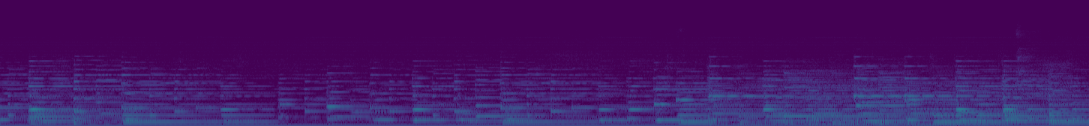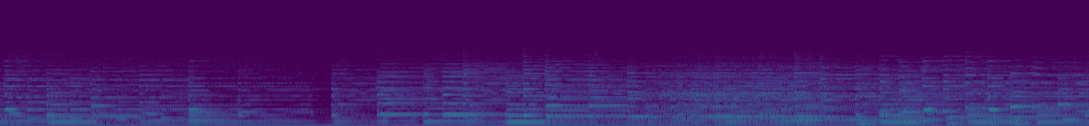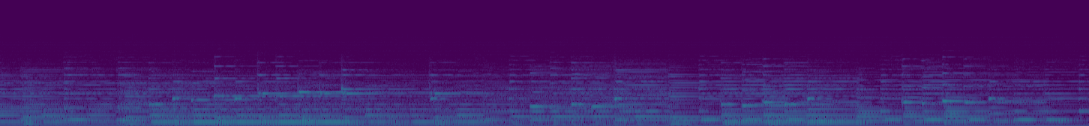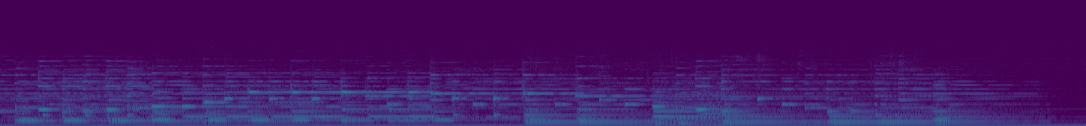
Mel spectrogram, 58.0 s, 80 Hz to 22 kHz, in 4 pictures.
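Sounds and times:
solo piano piece: 0.0 - 58.0.

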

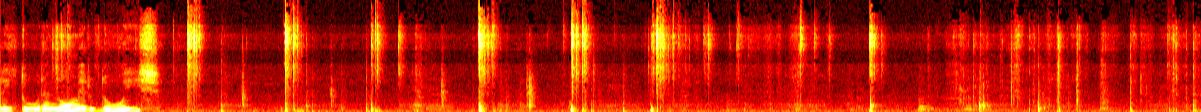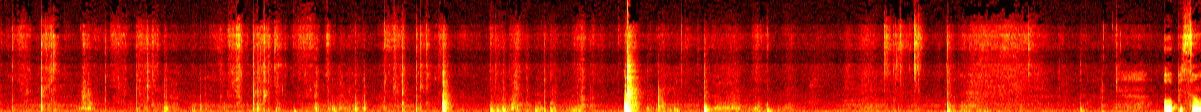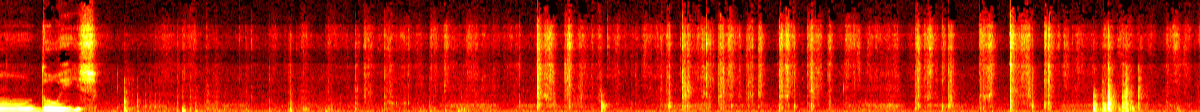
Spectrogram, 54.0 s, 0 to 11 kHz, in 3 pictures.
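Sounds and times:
cards sliding on wooden table: 32.2 - 33.7.

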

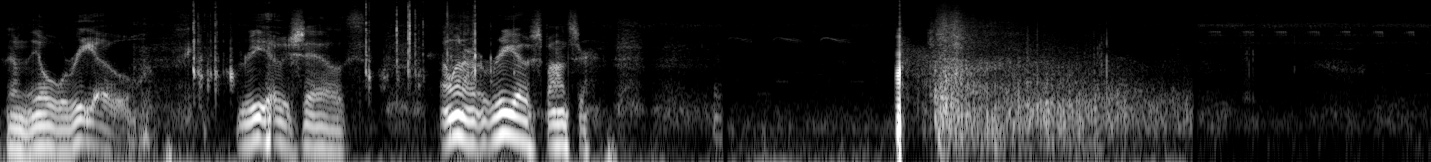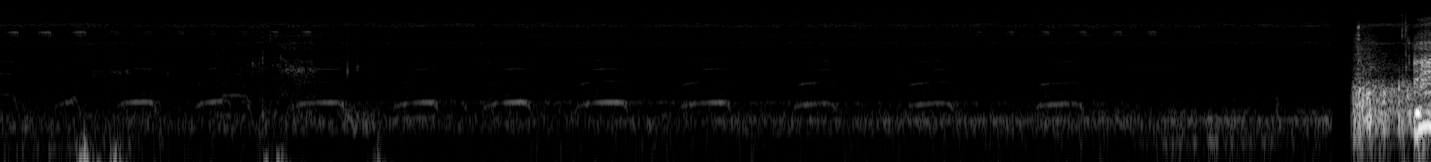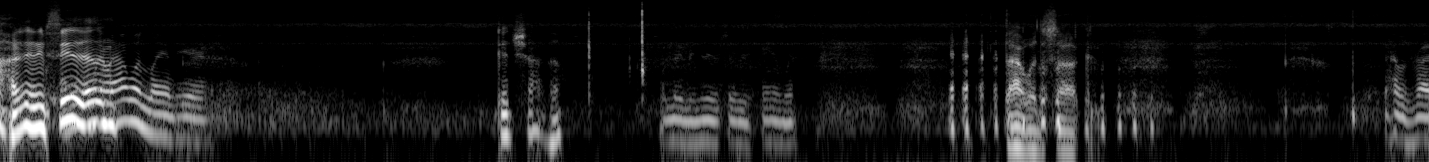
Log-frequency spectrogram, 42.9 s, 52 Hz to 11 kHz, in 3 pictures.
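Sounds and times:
insect chorus: 0.0 - 42.9
shotgun shot: 9.0 - 11.9, 27.8 - 28.8.

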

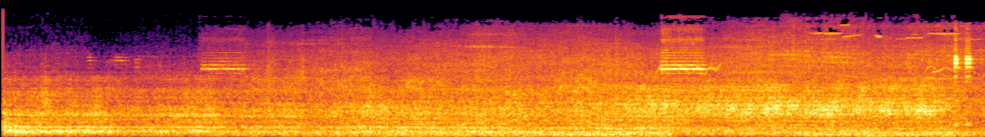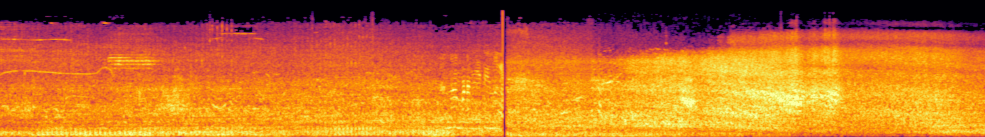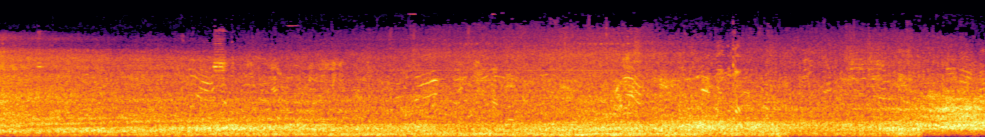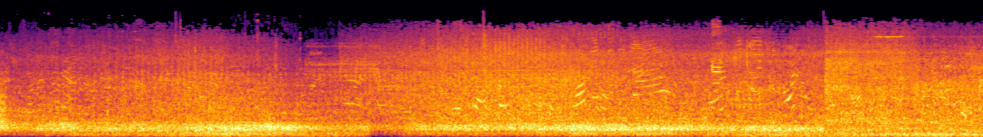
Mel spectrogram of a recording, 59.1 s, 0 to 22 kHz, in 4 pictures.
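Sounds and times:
jet aircraft rumbling overhead: 0.0 - 59.0
high horn-like tone: 3.0 - 3.8, 9.9 - 10.8.

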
